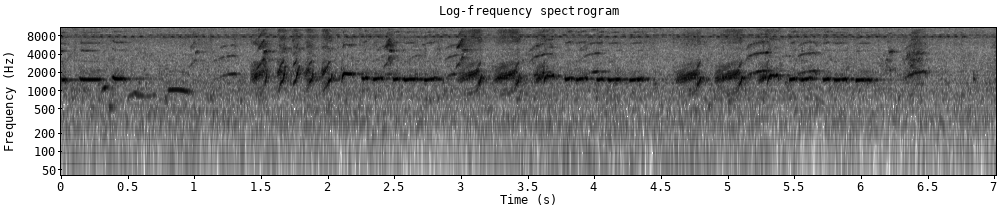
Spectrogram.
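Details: Hooded butcherbird of Papua whistling steady, drawn-out notes, interrupted by clusters of sharp, chirpy clicks and short rising calls. The pattern repeats several times over faint hiss.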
